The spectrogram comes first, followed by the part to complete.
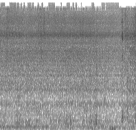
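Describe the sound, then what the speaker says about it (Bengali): Red amaranth greens stir-fry in a pan with a little sugar, giving a steady, close hiss throughout, with a single sharper tick near the end. "এবার এই চিনিটা দিয়ে আমি শাকটাকে কিছুক্ষণ নাড়াচাড়া করে ভেজে নেব"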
